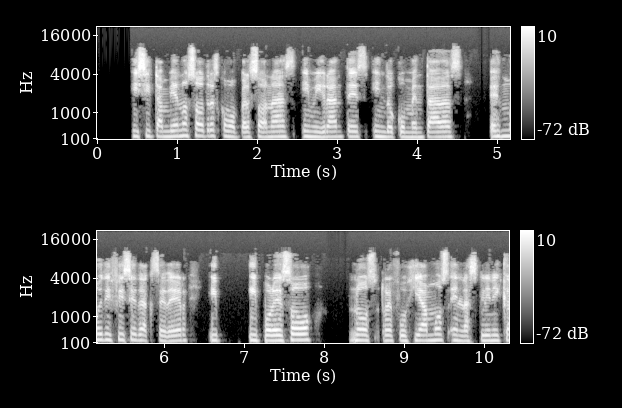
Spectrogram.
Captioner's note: speaking Spanish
